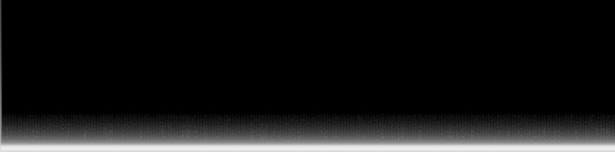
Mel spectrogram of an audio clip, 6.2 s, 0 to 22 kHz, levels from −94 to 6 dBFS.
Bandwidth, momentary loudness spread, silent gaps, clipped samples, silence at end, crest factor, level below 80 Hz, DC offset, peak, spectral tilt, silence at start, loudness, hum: 0.2 kHz; 0 LU; none; under 0.1%; 0 s; 4 dB; -4 dBFS; under 0.1%; -2 dBFS; -27.5 dB/octave; 0 s; -8 LUFS; none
